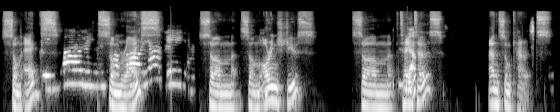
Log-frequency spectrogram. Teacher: what I did all the way through is I went up and up and up, and then right at the end I said carrots and some carrots, and I went down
